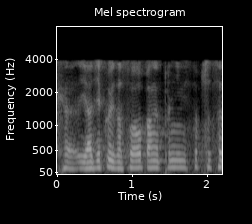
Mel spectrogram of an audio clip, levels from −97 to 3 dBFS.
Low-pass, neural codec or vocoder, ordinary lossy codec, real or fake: 7.2 kHz; codec, 24 kHz, 1.2 kbps, DualCodec; AAC, 16 kbps; fake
